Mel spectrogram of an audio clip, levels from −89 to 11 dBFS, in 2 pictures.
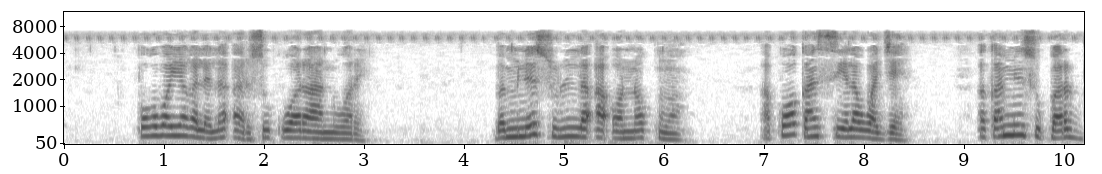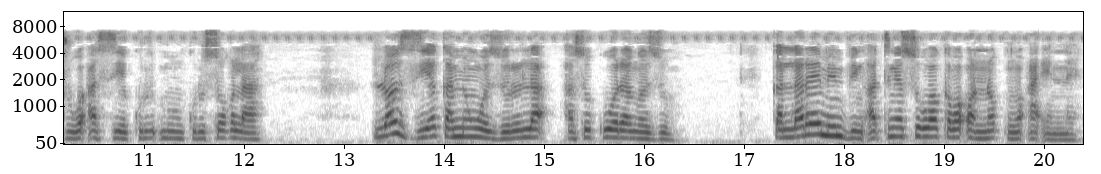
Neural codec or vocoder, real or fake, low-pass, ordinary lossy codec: none; real; 7.2 kHz; AAC, 32 kbps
